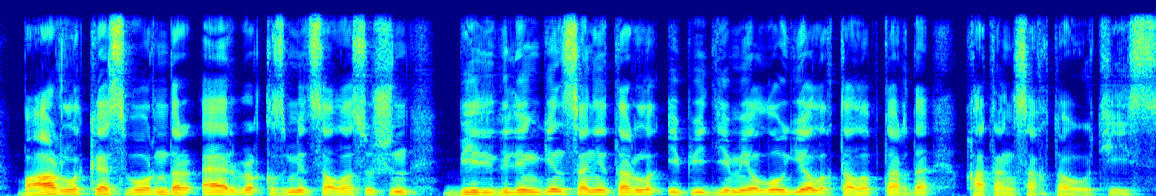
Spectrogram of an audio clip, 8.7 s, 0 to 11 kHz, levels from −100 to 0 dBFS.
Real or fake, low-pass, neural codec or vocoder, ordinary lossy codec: real; 9.9 kHz; none; none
